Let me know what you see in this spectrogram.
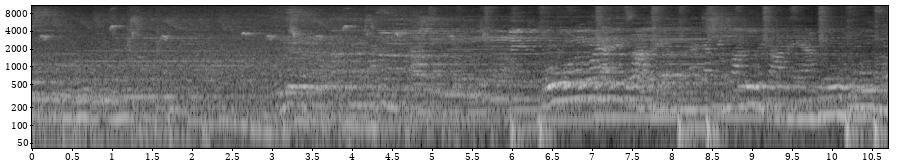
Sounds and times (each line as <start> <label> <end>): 0.0 Traffic Sound 6.5
0.0 Birds singing 7.8
0.0 Group of elderly people singing 10.7
0.0 karaoke 10.7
